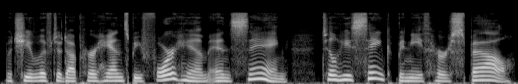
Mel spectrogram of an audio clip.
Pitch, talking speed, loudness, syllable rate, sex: 180 Hz, 185 wpm, -16 LUFS, 4.2 syllables/s, female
